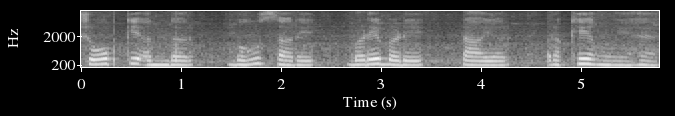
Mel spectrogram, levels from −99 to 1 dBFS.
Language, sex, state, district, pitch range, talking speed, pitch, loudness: Hindi, female, Punjab, Fazilka, 210-250 Hz, 105 wpm, 225 Hz, -16 LUFS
